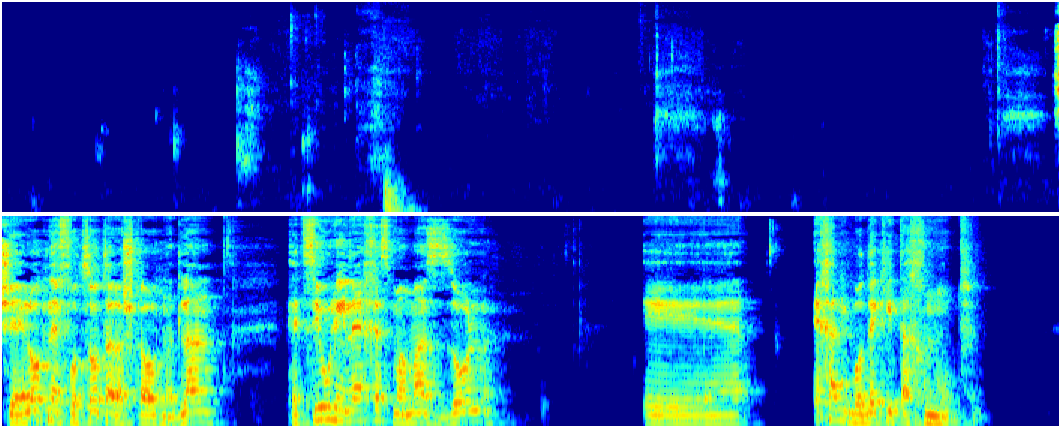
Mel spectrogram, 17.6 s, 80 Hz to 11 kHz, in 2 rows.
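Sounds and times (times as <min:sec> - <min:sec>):
person sipping and swallowing water: 0:00.6 - 0:03.6
bottle being set down with a soft thud: 0:03.0 - 0:03.5
speech: 0:03.2 - 0:03.4, 0:08.8 - 0:13.0, 0:14.1 - 0:17.0
person breathing between sips: 0:05.4 - 0:06.1, 0:08.2 - 0:08.8, 0:10.7 - 0:11.2.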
